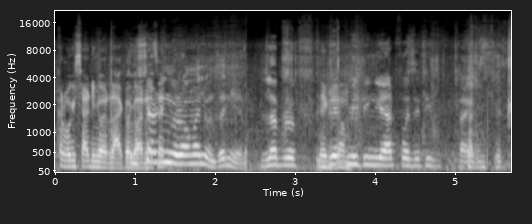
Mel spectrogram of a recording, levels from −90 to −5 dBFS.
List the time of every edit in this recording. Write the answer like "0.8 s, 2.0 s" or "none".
2.4 s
